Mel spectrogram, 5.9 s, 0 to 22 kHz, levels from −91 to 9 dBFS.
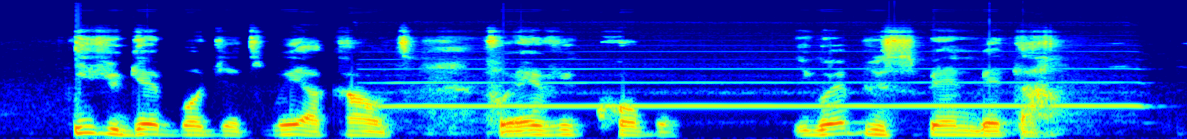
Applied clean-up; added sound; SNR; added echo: none; Wind instrument, woodwind instrument; 14 dB; none.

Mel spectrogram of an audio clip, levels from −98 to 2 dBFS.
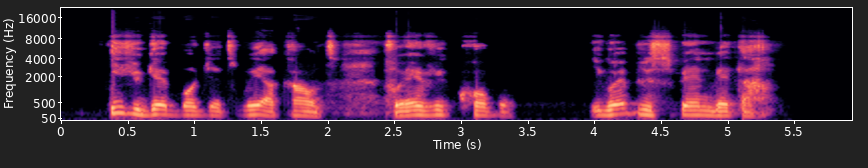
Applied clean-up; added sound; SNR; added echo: neural mask model Resemble Enhance denoiser.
